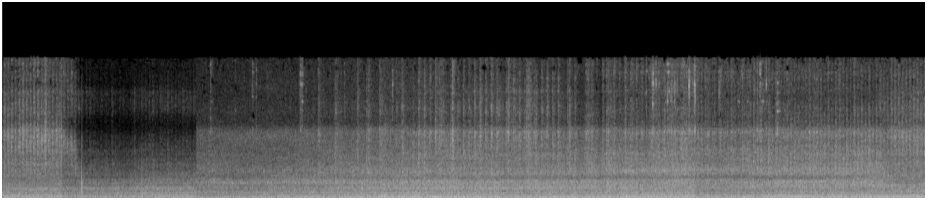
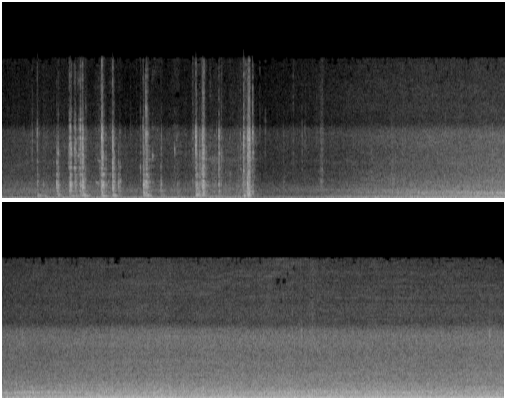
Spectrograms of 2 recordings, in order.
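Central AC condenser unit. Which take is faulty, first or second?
first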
